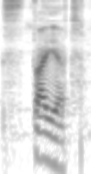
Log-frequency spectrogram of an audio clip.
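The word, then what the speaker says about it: стоять: Verb স্তায়াচ, স্তায়াচ, উচ্চারণ হবে স্তায়াচ, দাঁড়ানোকে স্তায়াচ বা স্ট্যান্ড, স্ট্যান্ডকে স্তায়াচ বলে, উচ্চারণ হবে স্তায়াচ।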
